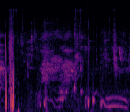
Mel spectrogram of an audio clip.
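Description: Racing pigeons on a wet rooftop after morning rain give several low, rolling coos, close by, mixed with a few sharp flutters and faint chirps.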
